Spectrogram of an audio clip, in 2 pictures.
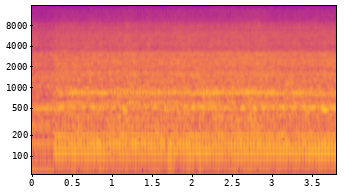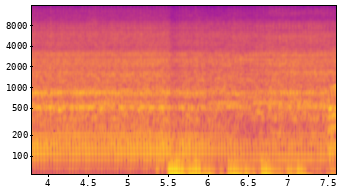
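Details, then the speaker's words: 50cc Chinese scooter after replacing the starter solenoid: small engine buzzes evenly then stumbles with uneven bursts, skipping from poor fuel delivery at the carburetor; fuel line still needs replacing. "i had a problem with the charge uh with the quad carburetor and it's not getting good fuel delivery"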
